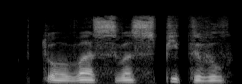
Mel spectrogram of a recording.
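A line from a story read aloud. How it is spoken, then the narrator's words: Hissed. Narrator (Russian): прошипела Мэри Поппинс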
